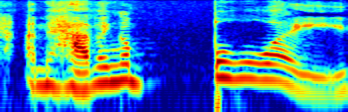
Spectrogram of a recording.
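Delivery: slow, deliberate, soft, drawn-out words. Revealing to the others that the baby is a boy, said slowly. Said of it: "I said that slowly".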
